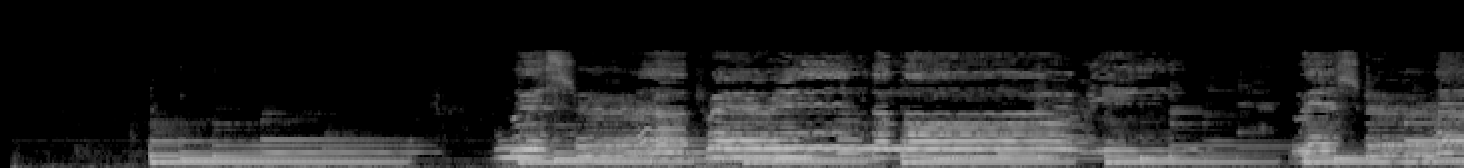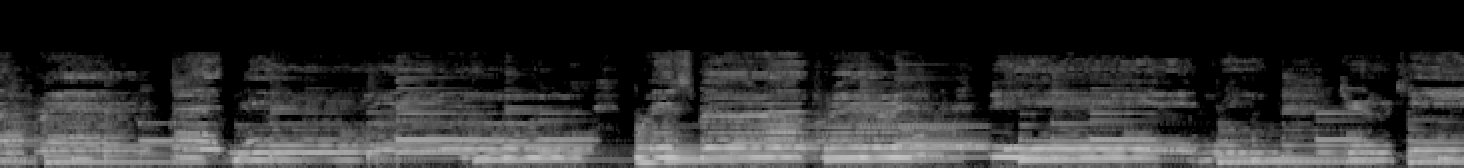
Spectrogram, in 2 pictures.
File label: WHISPER A PRAYER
